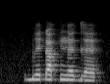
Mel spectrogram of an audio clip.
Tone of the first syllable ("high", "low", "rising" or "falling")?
low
